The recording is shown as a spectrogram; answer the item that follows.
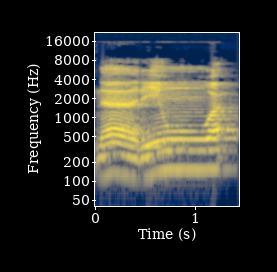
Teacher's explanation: എന്നാൽ നാരിംവ, അത് ഇദ്ഗാം നാഖിസാണ്, ഭാഗികമായി വാവിലേക്ക് ലയിപ്പിച്ച് മണിക്കണം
